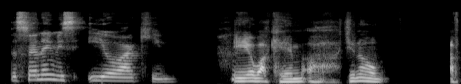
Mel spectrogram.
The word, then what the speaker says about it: Ioakim: fresh chat big warm welcome to Miss Elena aakam I'm hoping I'm getting that right Missy almost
